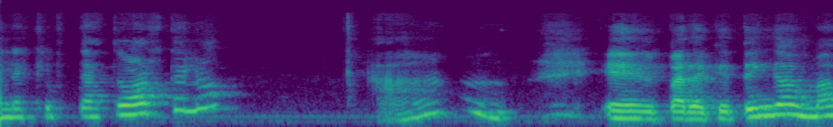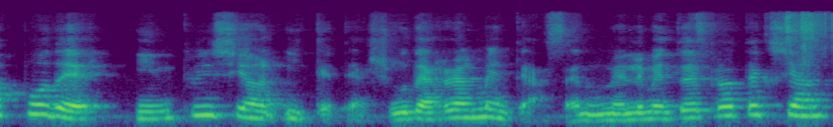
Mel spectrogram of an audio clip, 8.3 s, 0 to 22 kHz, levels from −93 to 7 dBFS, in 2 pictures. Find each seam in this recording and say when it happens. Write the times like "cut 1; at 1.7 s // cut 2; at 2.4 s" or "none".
none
